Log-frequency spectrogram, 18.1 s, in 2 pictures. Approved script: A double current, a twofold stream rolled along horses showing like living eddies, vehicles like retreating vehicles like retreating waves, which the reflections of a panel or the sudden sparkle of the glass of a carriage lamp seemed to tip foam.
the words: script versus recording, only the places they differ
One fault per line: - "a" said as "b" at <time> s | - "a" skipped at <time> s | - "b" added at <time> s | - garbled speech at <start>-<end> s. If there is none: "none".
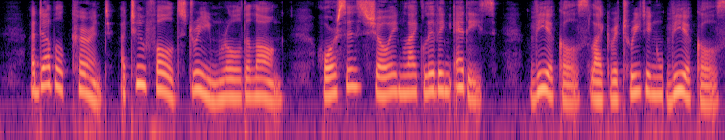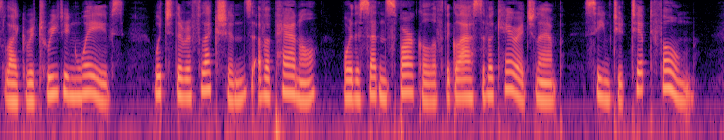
none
